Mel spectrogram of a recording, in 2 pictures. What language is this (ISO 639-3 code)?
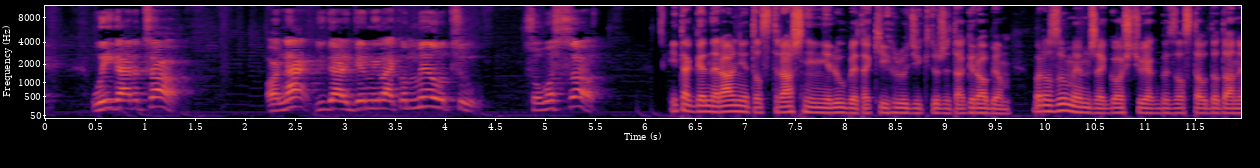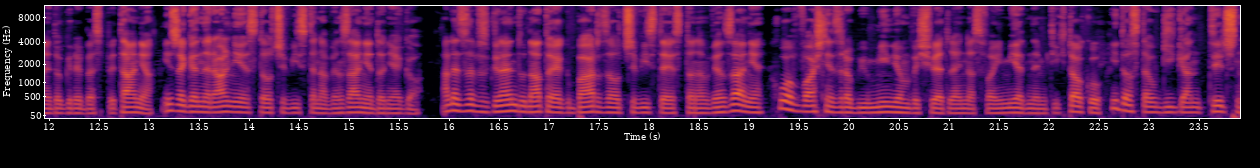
pol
